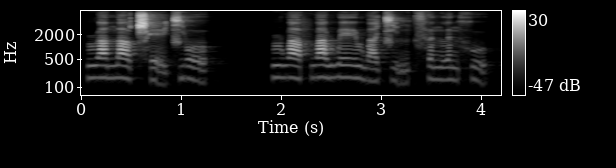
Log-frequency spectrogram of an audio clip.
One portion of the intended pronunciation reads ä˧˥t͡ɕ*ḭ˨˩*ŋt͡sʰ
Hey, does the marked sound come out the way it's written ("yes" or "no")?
yes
